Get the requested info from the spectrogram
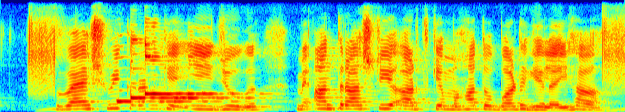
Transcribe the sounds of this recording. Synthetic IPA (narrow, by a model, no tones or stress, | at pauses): ʋɛːʃwikəɾəɳ̃keiːd͡ʒʊɡmẽʔɐ̃nt̪əɾaːʃʈɾijɐɾt̪ʰkemɐɦət̪wəbɐɽ̤ʰɡelaiɦaː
